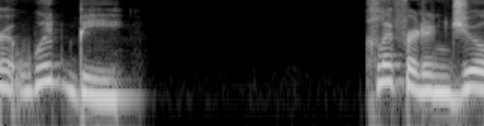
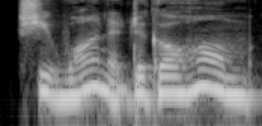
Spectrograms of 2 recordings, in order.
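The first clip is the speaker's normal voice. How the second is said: ordinary delivery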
